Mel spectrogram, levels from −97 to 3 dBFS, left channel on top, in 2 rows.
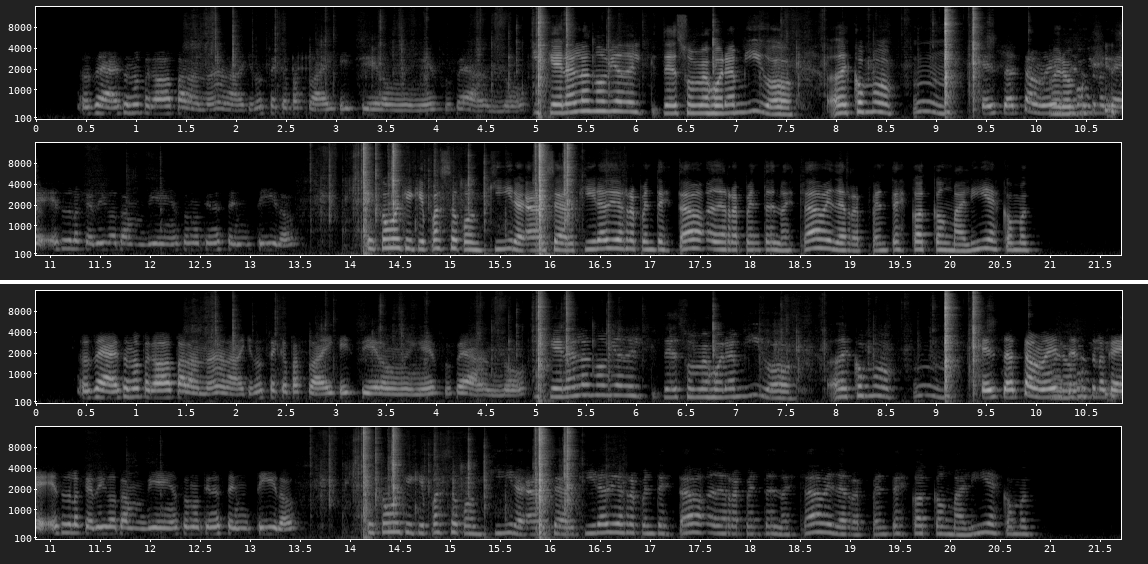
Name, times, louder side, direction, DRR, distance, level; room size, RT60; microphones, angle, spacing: voice 1, 0.4-4.9 9.5-13.5, right 5 dB, 65° right, 0.4 m, -46 dB
sound 1, 1.5-17.1, left 2 dB, 5° left, 0.4 m, -47 dB
voice 2, 5.0-7.6 7.9-9.2 10.1-10.8 14.1-20.8, left 7 dB, 70° left, 0.3 m, -45 dB
3.2 x 2.3 x 4.3 m
head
